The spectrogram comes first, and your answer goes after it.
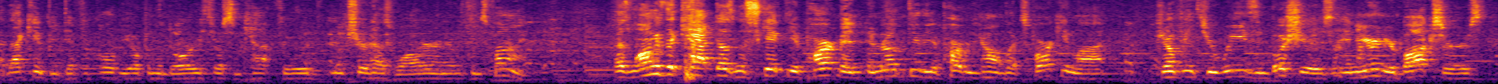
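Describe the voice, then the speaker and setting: A man speaks without a script at a graduation ceremony, emotional and halting, with frequent ums and pauses. His voice is a little high and picked up from some distance, with music playing clearly behind. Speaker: surgical resident giving a graduation tribute. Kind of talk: unscripted speech at a ceremony.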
